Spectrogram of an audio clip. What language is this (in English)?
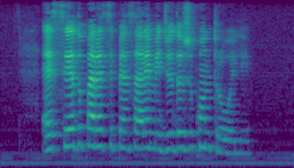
Portuguese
